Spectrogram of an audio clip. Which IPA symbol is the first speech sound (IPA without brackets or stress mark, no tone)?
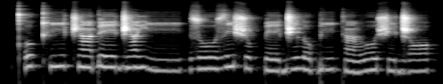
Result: kʼ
